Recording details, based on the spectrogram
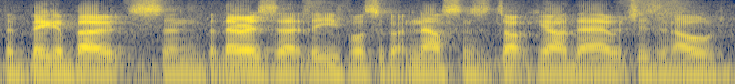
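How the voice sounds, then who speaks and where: A sailing skipper from England chatting casually in an interview, relaxed and full of fillers and restarts. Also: male voice, on the low side, quick pace, a little hiss or hum.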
